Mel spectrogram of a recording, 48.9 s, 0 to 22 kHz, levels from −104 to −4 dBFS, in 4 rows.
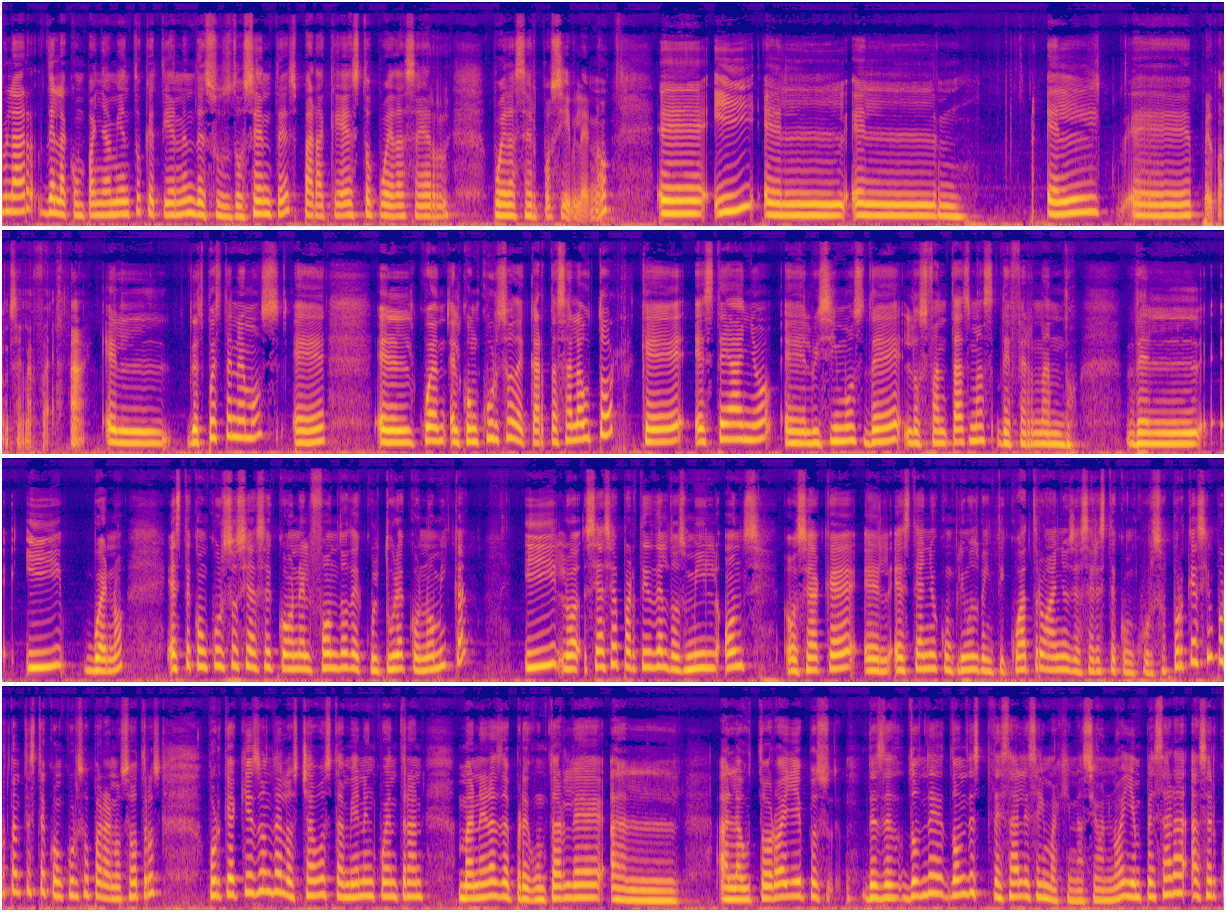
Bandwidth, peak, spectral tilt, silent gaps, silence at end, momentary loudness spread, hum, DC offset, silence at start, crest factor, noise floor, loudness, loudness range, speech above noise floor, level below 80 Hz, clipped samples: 18 kHz; -2 dBFS; -6 dB/octave; none; 0 s; 9 LU; none; under 0.1%; 0 s; 18 dB; -41 dBFS; -20 LUFS; 4 LU; 21 dB; -44 dBFS; under 0.1%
